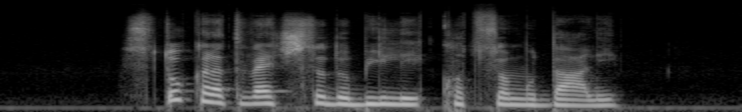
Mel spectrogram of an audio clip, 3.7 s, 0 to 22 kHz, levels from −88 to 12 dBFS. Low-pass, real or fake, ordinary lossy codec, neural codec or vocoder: 19.8 kHz; fake; none; codec, 44.1 kHz, 7.8 kbps, DAC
